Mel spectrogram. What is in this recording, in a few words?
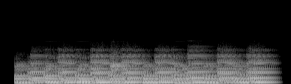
Old vintage cartoon running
